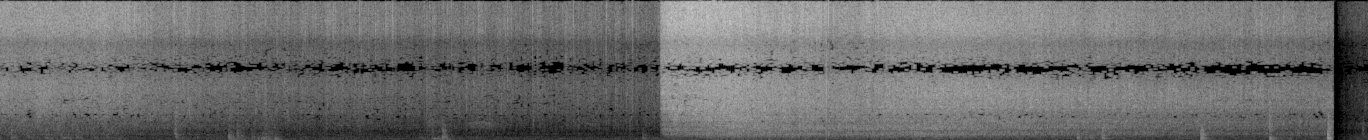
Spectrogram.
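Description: Hot water is poured into masala that has fried down in oil for a Bengali-style soybean kofta curry. A few soft stirring knocks come first, then a sudden loud, steady hiss and sizzle that holds to the end, with no voices.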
